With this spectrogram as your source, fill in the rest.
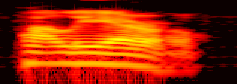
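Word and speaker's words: Pagliero: um t-r-i-n that's easy trinsy v paliero i believe that's how you pronounce it right the g is silent p-a-g-l-i-a-r-o polyero 29 or 9 f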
